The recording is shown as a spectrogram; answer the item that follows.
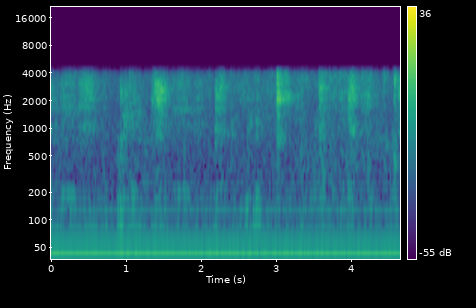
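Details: Molly, a pet pug, tussles with a horse doll indoors, letting out brief yipping and whimpering bursts roughly every second, over a constant low hum and scuffling noises.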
